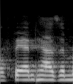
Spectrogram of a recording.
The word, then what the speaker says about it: Phantasm: Phantasm rhymes with orgasm.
